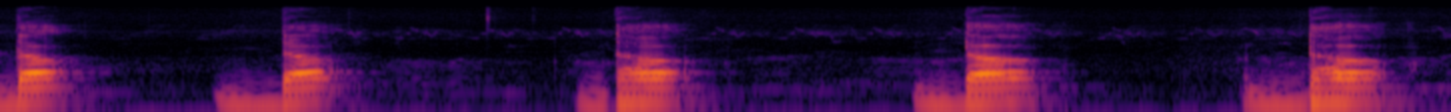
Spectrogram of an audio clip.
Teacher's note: तो एकदम जबान हमारी नीचे हट रही है, तेजी से साउंड कर रहा है। डा, ढा, यानी एकदम से ऊपर जहाँ टकरा रही है और एकदम हट रही है, वो हमारा उत्क्षिप्त व्यंजन होगा।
